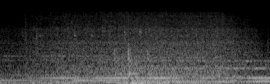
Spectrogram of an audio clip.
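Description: Vehicle engines run steadily, a continuous low rumble with a faint hum, as cars arrive in a convoy at a dusty rendezvous point with crisscrossing headlight beams; no one speaks.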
